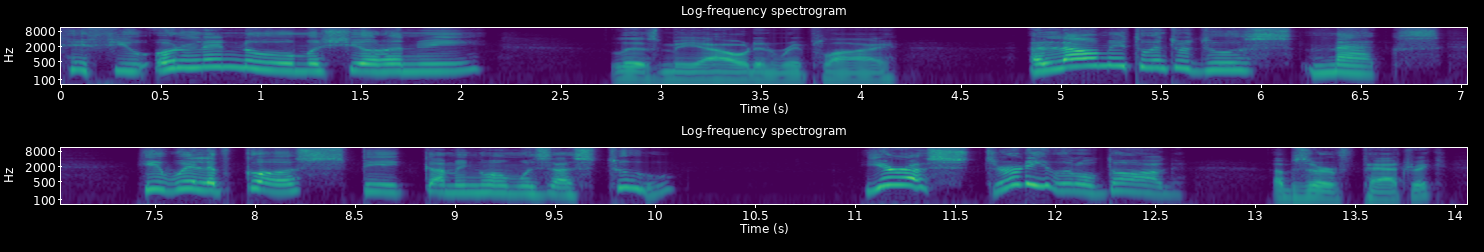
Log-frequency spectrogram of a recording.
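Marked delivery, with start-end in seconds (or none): 0.0-10.1 put-on high, lilting French-accented cat voice; a wise cat coaxing gently; cat Liz. Cat Liz coaxing Patrick in a high French-tinged voice. 11.0-12.7 put-on high, eager boy voice; a curious boy talking to a cat; young boy Patrick. Boy Patrick wondering aloud to the cat, high and eager.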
